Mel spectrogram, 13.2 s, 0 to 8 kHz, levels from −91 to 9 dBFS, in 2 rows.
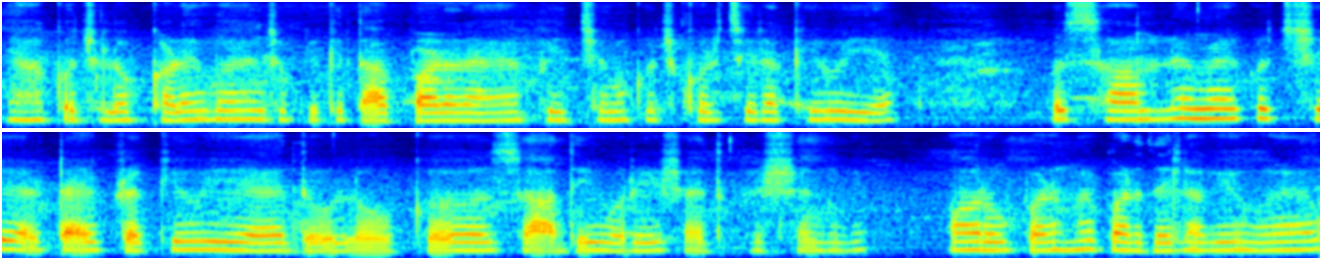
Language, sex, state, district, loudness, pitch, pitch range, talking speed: Hindi, female, Bihar, Purnia, -20 LUFS, 195 Hz, 190-205 Hz, 180 wpm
